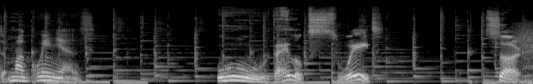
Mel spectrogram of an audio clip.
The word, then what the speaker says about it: magwinya: How to pronounce it in a proper way? Magwinya. Magwinya.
